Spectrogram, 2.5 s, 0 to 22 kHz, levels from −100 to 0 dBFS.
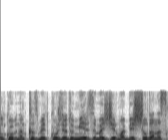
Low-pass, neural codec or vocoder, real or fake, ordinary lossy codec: none; none; real; none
